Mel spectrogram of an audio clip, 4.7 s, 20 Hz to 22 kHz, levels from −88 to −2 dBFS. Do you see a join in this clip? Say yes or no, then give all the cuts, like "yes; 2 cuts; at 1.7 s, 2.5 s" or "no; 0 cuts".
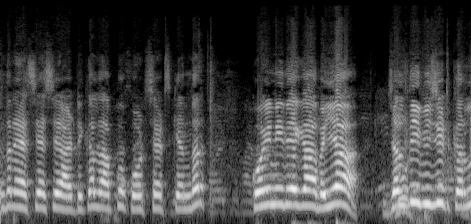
no; 0 cuts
